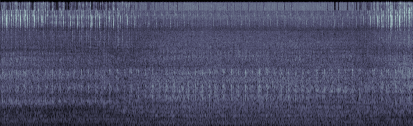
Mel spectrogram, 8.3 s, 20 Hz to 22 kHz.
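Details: 2011 Hyundai Solaris, G4FC engine, 166,000 km, 15°C outside, warming up at 58°C coolant and about 900 rpm idle: a fairly regular light top-end knock, absent when cold and growing with warmth. Owner suspects piston slap or valve clearance; chain, tensioner and phaser were already replaced.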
